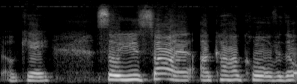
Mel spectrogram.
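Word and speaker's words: kahakō: Now, if we didn't have that, it would have been kahako instead of kahako. Is there a difference? Hear the difference? Kahako versus kahako.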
